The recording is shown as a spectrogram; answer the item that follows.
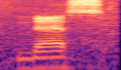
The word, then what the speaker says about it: Nass: real jar just asked it is pronounced Ness I have talked to him a few times about it because of course English speakers will read his name as Nas I feel like the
